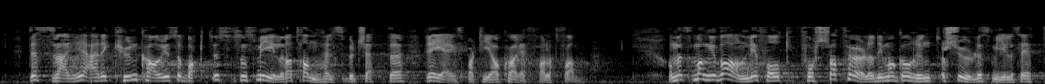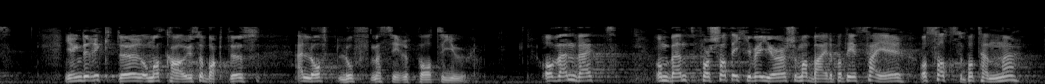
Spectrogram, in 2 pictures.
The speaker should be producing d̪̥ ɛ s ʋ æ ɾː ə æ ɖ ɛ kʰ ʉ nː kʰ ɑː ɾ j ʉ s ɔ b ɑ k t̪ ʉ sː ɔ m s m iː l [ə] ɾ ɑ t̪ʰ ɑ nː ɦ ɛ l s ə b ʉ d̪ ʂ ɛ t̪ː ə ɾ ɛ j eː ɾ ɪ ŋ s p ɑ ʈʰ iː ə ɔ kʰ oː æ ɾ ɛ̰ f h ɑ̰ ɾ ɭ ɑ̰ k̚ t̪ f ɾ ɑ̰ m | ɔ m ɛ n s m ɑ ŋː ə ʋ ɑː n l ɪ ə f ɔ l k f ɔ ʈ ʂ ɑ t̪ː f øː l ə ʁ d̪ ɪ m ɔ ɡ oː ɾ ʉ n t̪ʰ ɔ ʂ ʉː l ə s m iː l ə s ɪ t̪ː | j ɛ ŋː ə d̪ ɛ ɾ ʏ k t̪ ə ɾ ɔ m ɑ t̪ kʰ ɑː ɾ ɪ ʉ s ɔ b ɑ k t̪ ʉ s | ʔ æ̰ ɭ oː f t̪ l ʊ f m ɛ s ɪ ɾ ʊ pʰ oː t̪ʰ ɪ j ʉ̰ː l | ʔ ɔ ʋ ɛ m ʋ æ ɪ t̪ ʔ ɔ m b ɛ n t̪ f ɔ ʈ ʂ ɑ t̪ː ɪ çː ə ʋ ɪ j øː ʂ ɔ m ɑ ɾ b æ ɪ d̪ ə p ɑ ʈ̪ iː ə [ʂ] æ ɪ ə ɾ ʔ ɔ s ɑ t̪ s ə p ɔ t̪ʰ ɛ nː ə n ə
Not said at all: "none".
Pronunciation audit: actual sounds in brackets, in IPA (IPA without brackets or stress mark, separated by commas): ə, s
